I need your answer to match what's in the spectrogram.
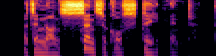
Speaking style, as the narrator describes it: the Baron rumbled

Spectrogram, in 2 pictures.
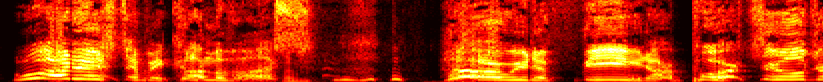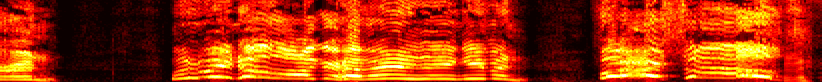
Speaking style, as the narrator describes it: in his anxiety, he groaned and said

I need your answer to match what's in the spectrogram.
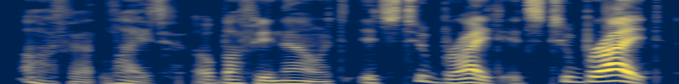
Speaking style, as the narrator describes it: cried, starting to panic

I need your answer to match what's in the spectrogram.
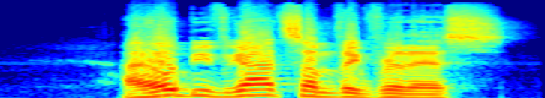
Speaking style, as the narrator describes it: the officer said, yelling above the sound

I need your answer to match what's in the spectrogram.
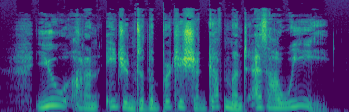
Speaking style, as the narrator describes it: he croaked

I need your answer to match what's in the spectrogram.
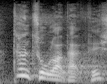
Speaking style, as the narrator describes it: said Tug

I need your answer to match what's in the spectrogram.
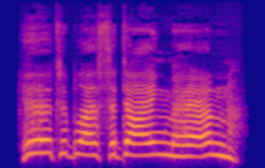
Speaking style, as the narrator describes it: asked, his voice muffled by the bandages covering his face

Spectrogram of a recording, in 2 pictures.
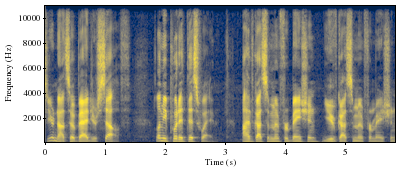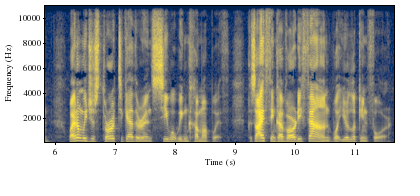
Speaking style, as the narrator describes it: Peter chuckles and replies

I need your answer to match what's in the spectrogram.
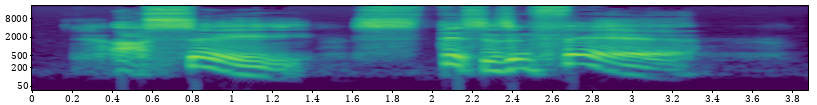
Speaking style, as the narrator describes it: the unicorn cried

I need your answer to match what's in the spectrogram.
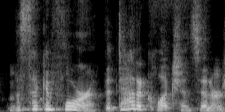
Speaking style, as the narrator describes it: she gasps

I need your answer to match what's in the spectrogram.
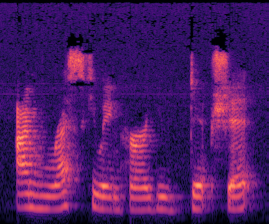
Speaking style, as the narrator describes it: You hear a whisper that says

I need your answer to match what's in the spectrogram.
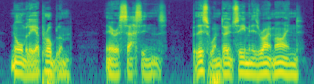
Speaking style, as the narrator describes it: Victor murmured

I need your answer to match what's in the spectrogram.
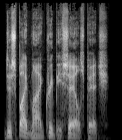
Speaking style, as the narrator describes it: said with a chuckle

